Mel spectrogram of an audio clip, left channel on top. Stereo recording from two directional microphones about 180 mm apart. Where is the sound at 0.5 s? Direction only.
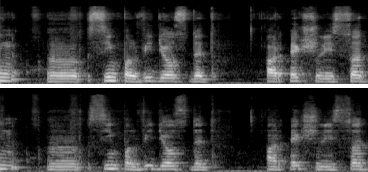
50° left (ahead or behind).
